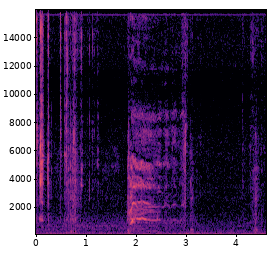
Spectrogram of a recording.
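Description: Quiet chewing of potato crisps, with a few faint crunches over a low steady hum. About two seconds in there is a brief, wavering high-pitched sound.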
